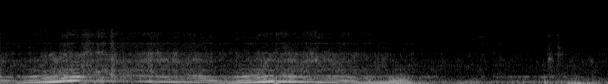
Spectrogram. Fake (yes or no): yes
